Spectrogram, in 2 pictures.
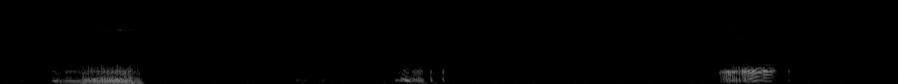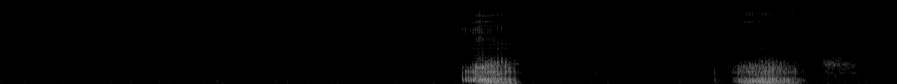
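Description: Rough, rattling snores with each breath in, five over eighteen seconds at irregular intervals, with a steady hum in the room.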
